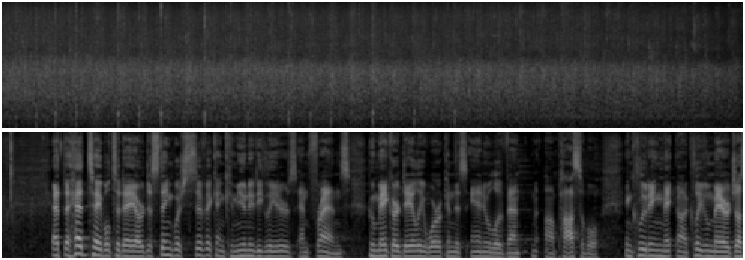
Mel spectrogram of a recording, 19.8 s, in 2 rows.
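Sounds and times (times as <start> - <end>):
sustained audience applause: 0.0 - 10.0
speech: 10.6 - 19.7.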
